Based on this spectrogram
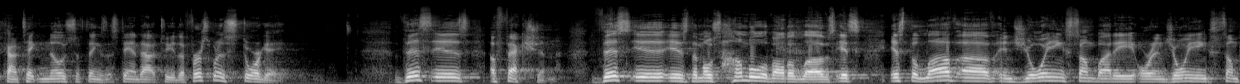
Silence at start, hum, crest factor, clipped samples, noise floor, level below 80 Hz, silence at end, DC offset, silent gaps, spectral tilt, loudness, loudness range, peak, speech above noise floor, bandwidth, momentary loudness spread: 0.05 s; none; 14 dB; under 0.1%; -50 dBFS; -56 dBFS; 0 s; under 0.1%; none; -5.5 dB/octave; -15 LUFS; 8 LU; 0 dBFS; 36 dB; 14 kHz; 12 LU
